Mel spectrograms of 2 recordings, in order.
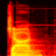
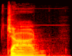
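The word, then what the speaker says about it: จาก: Next word, jog, low tone, jog, low tone. It means from, jog. Now, this K, sound right there is very often pronounced kind of almost like a GK, right?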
